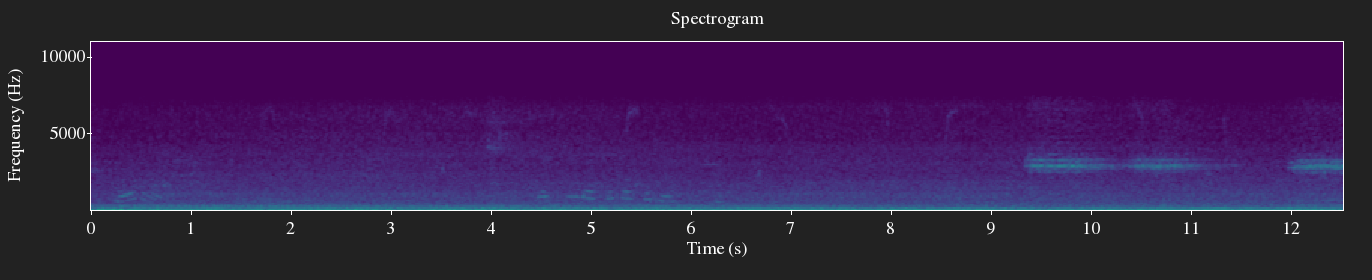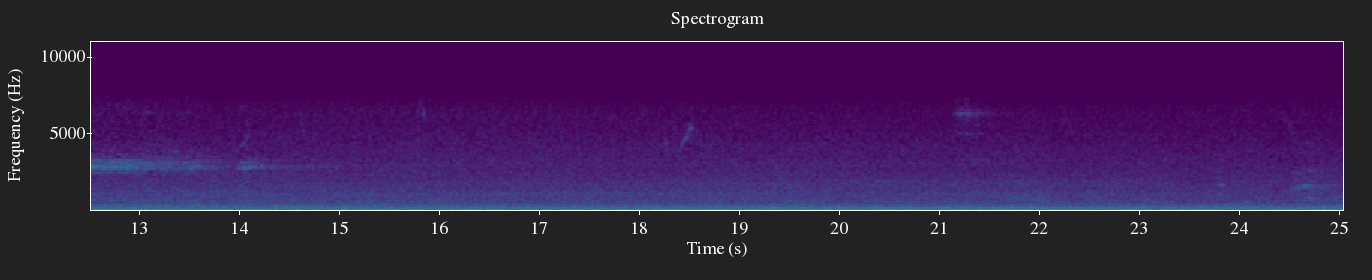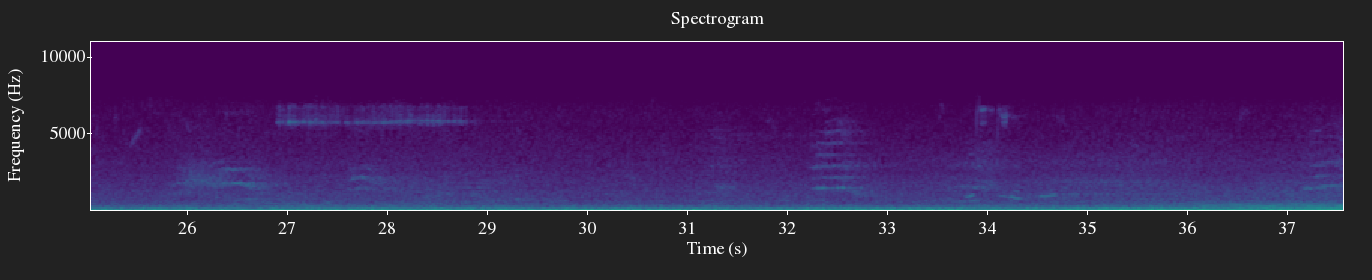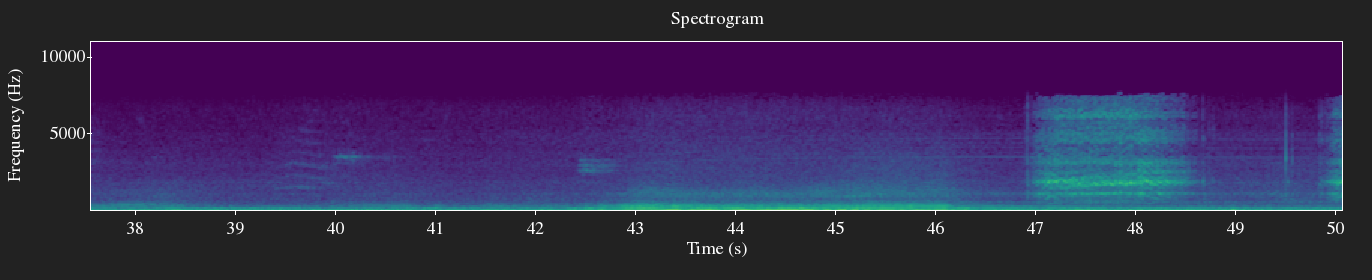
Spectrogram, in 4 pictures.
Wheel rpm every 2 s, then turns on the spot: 0, 0, 0, 0, 0, 0, 0, 0, 0, 0, 0, 0, 0, 0, 0, 0, 0, 0, 0, 0, 0, 0, 0, 50, 20.
none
